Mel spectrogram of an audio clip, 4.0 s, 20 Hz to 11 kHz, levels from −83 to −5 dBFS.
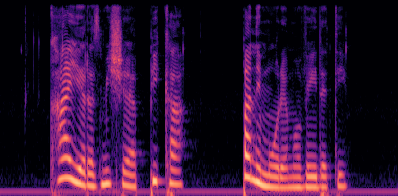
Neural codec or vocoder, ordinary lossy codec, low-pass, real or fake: none; none; 9.9 kHz; real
